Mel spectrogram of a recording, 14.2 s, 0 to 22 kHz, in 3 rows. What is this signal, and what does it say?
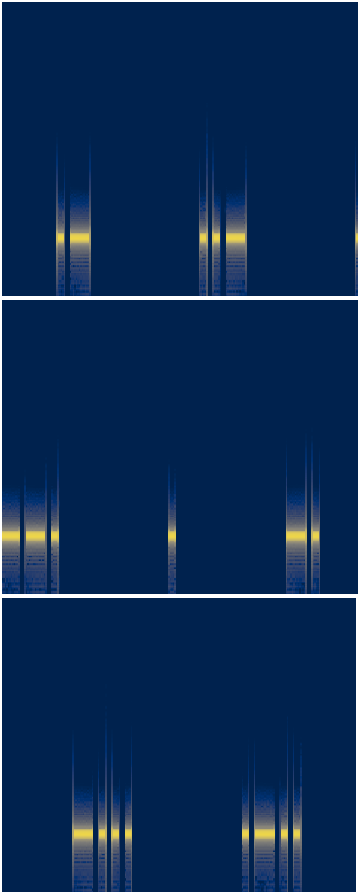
Morse code, heard as a keyed tone, about 14 wpm, spaced as for 5 wpm, 700 Hz. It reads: AUGENBL
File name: Morsekurs / Witze / Witz 19. September 17, Tempo 25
